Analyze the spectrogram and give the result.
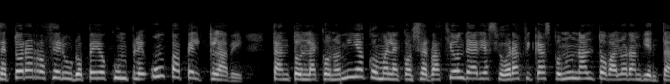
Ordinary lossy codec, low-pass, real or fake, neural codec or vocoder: AAC, 48 kbps; 7.2 kHz; real; none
